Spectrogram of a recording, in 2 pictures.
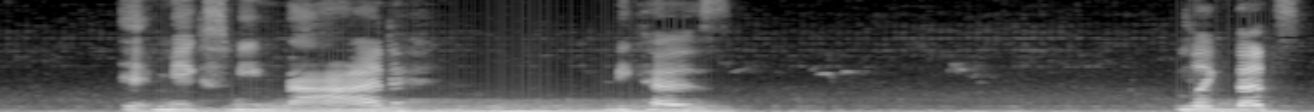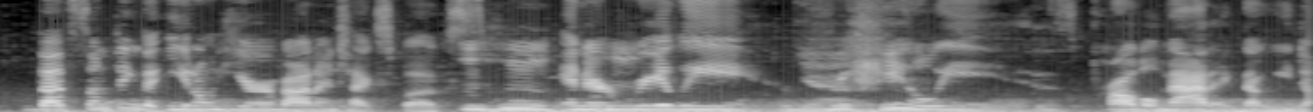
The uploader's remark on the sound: Recorded in a park on a warm day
